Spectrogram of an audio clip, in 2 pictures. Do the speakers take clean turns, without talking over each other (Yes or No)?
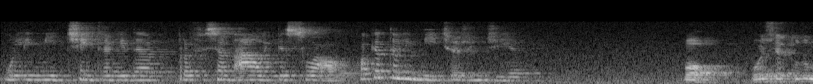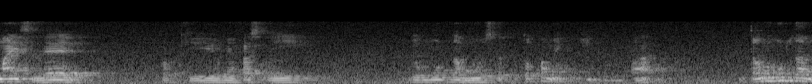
Yes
